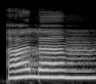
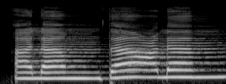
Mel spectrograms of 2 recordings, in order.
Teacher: Ada hukum idhar syafawi karena mim sukun menghadapi huruf selain mim dan ba, maka mim sukun dibaca jelas.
